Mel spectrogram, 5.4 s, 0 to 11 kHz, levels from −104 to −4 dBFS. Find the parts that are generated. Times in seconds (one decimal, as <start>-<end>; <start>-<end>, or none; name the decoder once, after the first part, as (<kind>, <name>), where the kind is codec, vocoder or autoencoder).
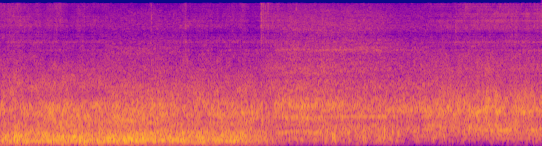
0.0-1.1 (codec, HILCodec); 1.8-2.8; 4.3-5.4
